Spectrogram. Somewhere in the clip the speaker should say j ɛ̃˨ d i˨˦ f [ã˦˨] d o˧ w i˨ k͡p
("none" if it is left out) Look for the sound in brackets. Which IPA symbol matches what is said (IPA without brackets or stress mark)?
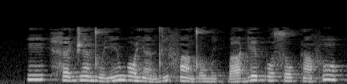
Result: ã˦˨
